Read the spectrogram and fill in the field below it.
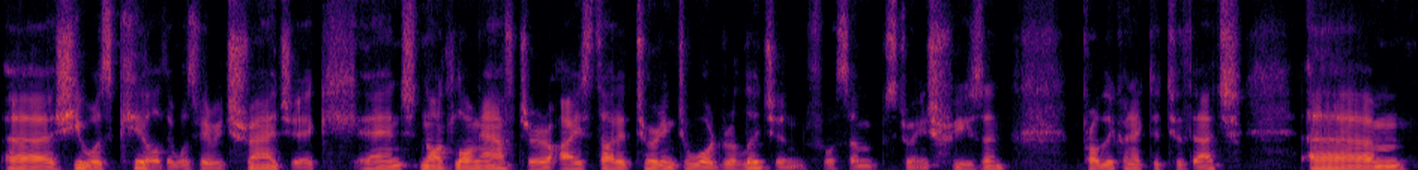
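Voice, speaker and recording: A man from Germany, a guest on a video call interview, telling his story in a measured, hesitant way with filler "um"s. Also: on the low side, fairly even intonation, no room sound.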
